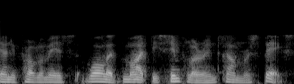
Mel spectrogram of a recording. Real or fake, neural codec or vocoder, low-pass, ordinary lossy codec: real; none; 7.2 kHz; AAC, 16 kbps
